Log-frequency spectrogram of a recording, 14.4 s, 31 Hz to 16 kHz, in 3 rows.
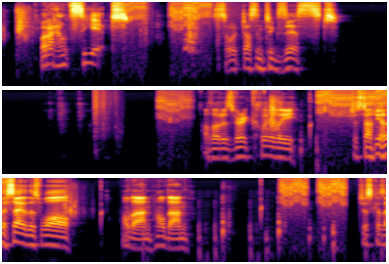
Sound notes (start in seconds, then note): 6.7 louder spider noises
